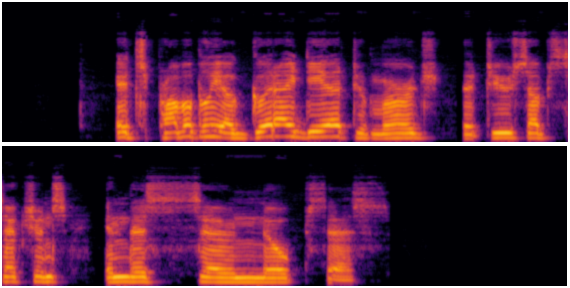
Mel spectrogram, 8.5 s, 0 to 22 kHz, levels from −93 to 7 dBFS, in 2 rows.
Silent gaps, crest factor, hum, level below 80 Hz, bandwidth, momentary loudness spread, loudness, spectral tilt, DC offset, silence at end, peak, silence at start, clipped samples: none; 14 dB; none; -56 dBFS; 9.2 kHz; 9 LU; -15 LUFS; -6 dB/octave; under 0.1%; 1.5 s; -2 dBFS; 0.85 s; under 0.1%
